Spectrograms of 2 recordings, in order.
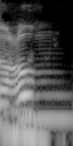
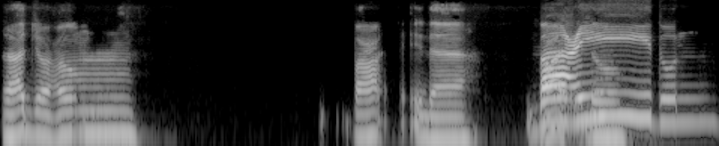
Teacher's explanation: উন পড়া যাবে না, কারণ আপনি এক্ষুনি বললেন যে ভাই তানবিনের পরে আইনের উপর দুই পেশ তানবিন এসছে, তানবিনের পরে বা এসছে, তাই তানবিনকে মিম দ্বারা পরিবর্তন করে একালি পরিমাণ গুণনা করে পড়তে হবে। তো আমি আর উন আর পড়তে পারবো, আইন দুপেশ উন হয়, আর উন পড়তে জি, পারবো না, এবার পড়তে হবে উম উম বলে ধরে রাখতে হবে রজ রাজউম জি।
